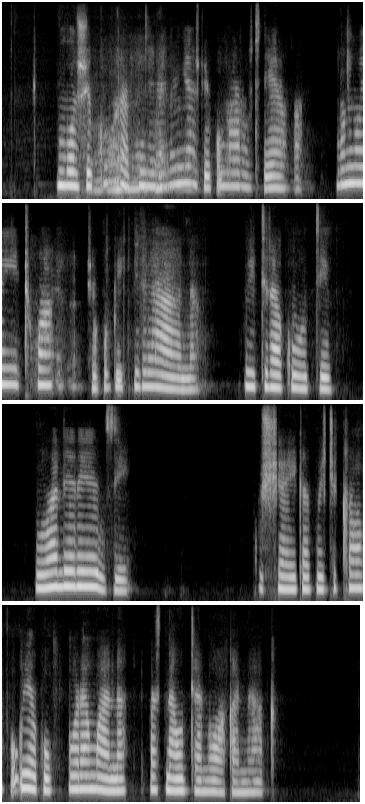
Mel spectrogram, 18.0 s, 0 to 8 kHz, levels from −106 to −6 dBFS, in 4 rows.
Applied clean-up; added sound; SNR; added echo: neural mask model DeepFilterNet 3.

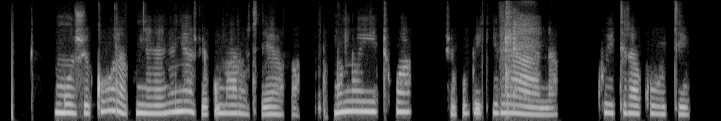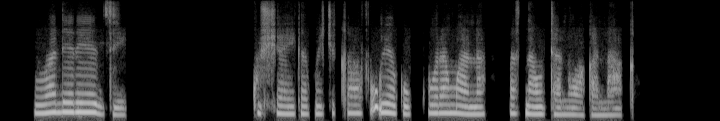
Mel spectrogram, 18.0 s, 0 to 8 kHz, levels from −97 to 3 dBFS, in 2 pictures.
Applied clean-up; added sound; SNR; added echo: none; none; none; none.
